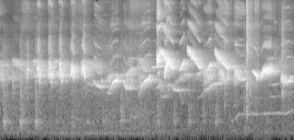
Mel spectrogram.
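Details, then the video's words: Chinese hwamei in a singing contest, a fast run of repeated clipped notes building into loud looping whistles, ending with a long, gently rising low whistle. "Chim họa mi hót đấu"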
